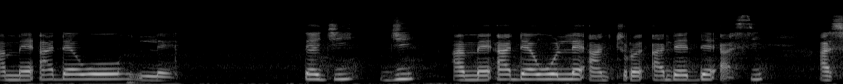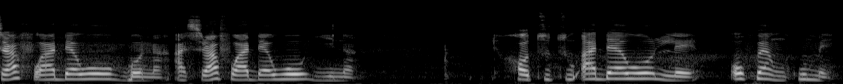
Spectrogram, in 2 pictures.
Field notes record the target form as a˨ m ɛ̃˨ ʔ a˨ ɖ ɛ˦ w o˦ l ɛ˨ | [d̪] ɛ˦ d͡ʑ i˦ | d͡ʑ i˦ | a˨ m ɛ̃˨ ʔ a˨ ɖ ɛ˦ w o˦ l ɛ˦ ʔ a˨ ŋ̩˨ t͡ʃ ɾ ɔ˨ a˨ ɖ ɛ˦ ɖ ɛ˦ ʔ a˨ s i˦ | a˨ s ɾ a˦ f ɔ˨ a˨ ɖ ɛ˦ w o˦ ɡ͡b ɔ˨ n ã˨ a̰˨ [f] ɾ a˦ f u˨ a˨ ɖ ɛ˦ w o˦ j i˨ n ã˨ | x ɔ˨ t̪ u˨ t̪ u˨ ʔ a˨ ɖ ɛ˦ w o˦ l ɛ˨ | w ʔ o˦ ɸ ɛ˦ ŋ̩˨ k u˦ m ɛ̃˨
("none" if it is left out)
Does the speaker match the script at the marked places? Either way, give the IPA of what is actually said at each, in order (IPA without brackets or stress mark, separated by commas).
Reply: t̪, s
